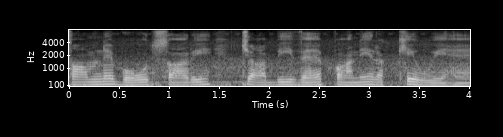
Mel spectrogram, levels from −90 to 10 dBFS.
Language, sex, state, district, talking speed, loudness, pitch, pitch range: Hindi, male, Uttar Pradesh, Shamli, 135 wpm, -16 LUFS, 130 Hz, 120-135 Hz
